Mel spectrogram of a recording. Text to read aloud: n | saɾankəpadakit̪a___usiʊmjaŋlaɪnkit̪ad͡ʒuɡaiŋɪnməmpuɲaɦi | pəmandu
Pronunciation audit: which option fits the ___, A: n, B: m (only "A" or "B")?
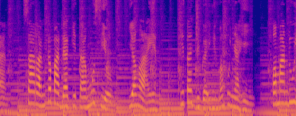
B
